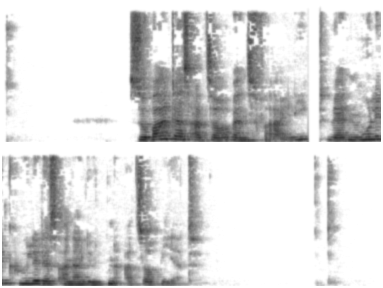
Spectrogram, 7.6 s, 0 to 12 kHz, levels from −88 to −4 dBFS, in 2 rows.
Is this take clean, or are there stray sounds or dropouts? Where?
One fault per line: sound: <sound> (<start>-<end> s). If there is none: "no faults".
sound: dropout (3.1-3.2 s)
